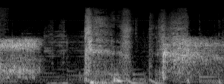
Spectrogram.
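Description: A person imitates snoring through the nose, making a few breathy, rasping snorts in short bursts. No talk is heard between them.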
